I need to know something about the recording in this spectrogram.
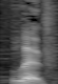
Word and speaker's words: live: 그래서 live. 이거는 I가 하나라서요. leave보다는 짧게 끊어주셔야 됩니다.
